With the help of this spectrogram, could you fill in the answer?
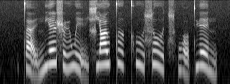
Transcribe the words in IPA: t̪ a̰˨˩ ɪ̯ n̪ j ɛ˥ ʂ ɻ̩˧˥ w ḛ˨˩ ɪ̯ ɕ j ɑ˥ ʊ̯ t̪ ɤ˥˧ kʰ u˥˧ s o˥˩ ʊ̯ t͡sʰ w ɔ̰˨˩ t̪ ɥ ɛ˥˩ n

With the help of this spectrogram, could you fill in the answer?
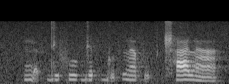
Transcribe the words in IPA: ŋ a̰ θ d i f u ɡ e θ ɡ ṵ θ ð ã f ṵ θ ʈ͡ʂʰ a l ã

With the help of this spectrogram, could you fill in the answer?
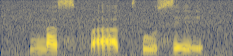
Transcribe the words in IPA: ŋ a s f a̰ t̪ʰ u s e

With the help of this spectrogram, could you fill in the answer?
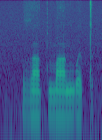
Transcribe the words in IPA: ð a t m a ŋʷ ɛ t

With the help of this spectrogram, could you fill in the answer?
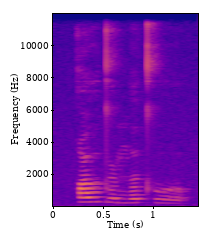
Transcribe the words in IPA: q ʊː d̪ ə˞ ŋ ə t̪ʰ ʊː

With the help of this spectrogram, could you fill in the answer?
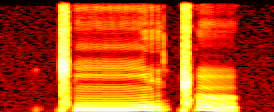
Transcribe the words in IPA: ǁ ĩː r ǁ õ

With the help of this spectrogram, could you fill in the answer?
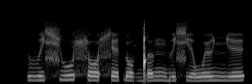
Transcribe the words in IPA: β ɪ ɕ u ɬ o ɬ ɪ ɗ o ɡ͡ǃ ə ŋ ɡ ə ɕ ɪ w ʏ ɲ ɪ

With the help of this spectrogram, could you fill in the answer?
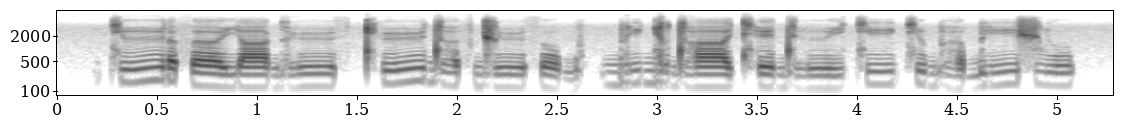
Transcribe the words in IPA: c ɨː ɾ ɐ θ ɐː j aː ɡʱ ʉː θ cʰ ʉː dʱ ɐ θ d͡ʒ ʉː θ o b | b i ɟ u dʱ aː cʰ e dʱ ɨː j c iː c ɨ bʱ ɐ ɓ iː ʃ ʎ u

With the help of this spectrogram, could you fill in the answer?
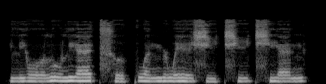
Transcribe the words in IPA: l j o˨˩ ʊ̯ l u˥˨ l j ɛ˦ t͡sʰ ɹ̩˨˩ k w ə˦ n ɻ w e˥˨ ɪ̯ ɕ i˨˩ t͡ɕʰ i˦ t͡ɕʰ j ɛ˦ n

